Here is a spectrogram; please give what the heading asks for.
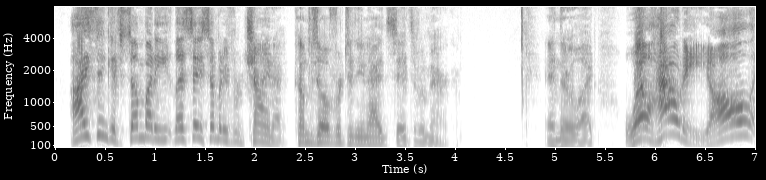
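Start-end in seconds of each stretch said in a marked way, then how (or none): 5.7-7.0 put-on American Western accent, raised pitch. Imagining a visitor to the United States greeting people: imitating a Western accent. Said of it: "some Western accent".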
